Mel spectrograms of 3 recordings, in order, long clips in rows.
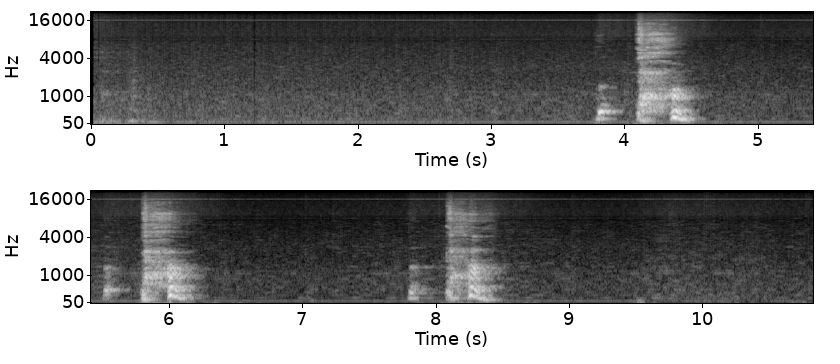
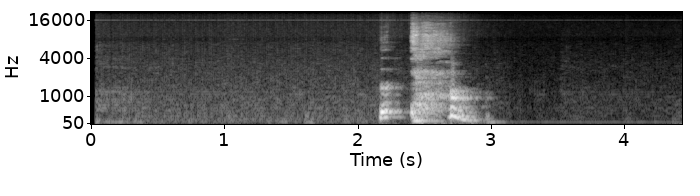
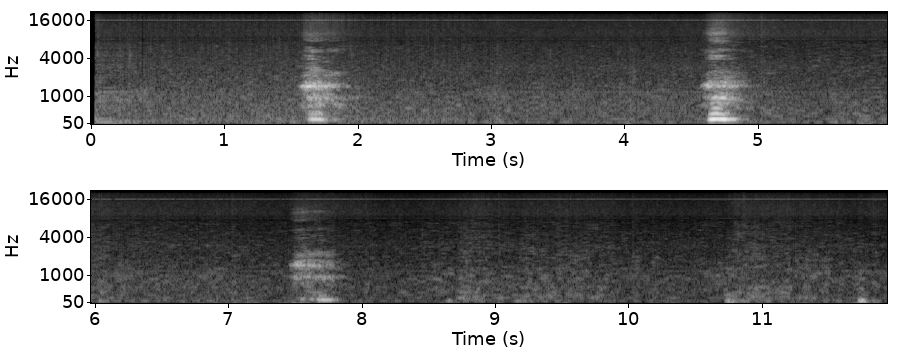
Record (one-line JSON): {"three_cough_length": "10.8 s", "three_cough_amplitude": 32766, "three_cough_signal_mean_std_ratio": 0.29, "cough_length": "4.4 s", "cough_amplitude": 32768, "cough_signal_mean_std_ratio": 0.29, "exhalation_length": "11.9 s", "exhalation_amplitude": 23869, "exhalation_signal_mean_std_ratio": 0.22, "survey_phase": "beta (2021-08-13 to 2022-03-07)", "age": "65+", "gender": "Female", "wearing_mask": "No", "symptom_cough_any": true, "symptom_runny_or_blocked_nose": true, "smoker_status": "Never smoked", "respiratory_condition_asthma": false, "respiratory_condition_other": false, "recruitment_source": "Test and Trace", "submission_delay": "2 days", "covid_test_result": "Positive", "covid_test_method": "LFT"}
